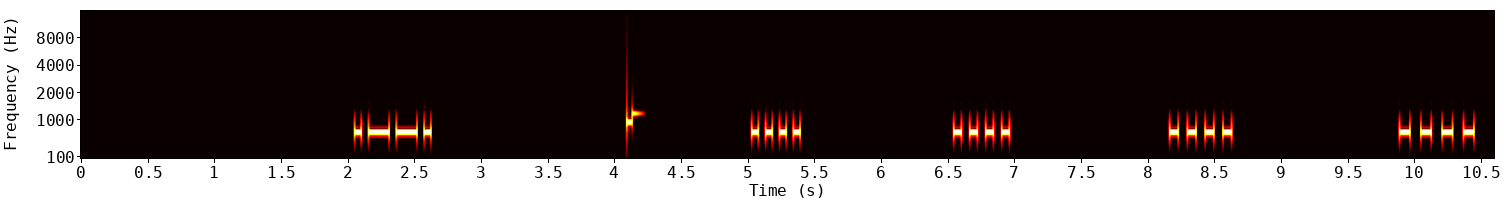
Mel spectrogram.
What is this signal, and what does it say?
Morse code, heard as a keyed tone, about 20 wpm, spaced as for 6 wpm, 700 Hz. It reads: P HHHH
